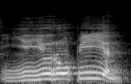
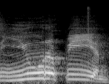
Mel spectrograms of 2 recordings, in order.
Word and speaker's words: European: Similarly, European, the word European, the first letter is E, but it is not pronounced as European. It is pronounced as European. First sound is Y. Therefore, it is a consonant sound.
